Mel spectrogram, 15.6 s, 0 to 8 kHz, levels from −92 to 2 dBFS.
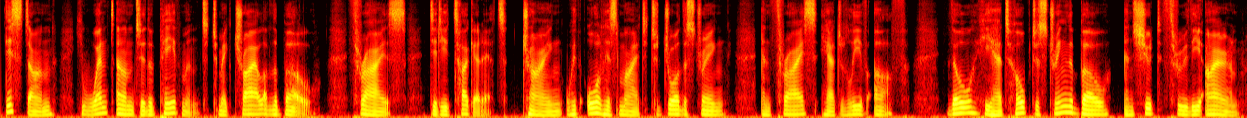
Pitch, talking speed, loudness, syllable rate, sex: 105 Hz, 190 wpm, -21 LUFS, 4.2 syllables/s, male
